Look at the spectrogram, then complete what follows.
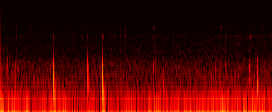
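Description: Steady low wind rumble on a body-worn microphone, with six or so dull knocks scattered through from jostling and scrambling at the muddy water's edge.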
